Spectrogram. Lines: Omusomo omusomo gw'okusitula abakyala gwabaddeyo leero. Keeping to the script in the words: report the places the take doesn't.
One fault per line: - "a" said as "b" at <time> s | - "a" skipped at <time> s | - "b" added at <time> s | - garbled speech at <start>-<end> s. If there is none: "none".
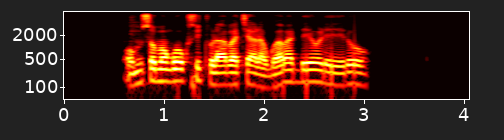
- "omusomo" skipped at 1.0 s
